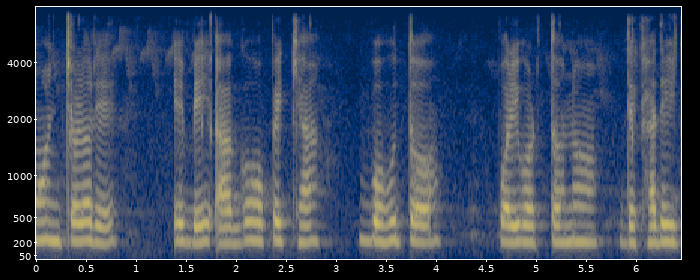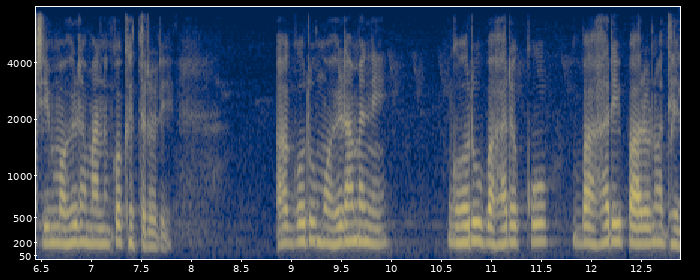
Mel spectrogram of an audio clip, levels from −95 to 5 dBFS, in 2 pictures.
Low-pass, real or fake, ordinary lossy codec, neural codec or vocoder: 7.2 kHz; fake; none; vocoder, 22.05 kHz, 80 mel bands, WaveNeXt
